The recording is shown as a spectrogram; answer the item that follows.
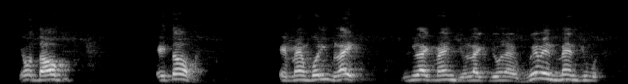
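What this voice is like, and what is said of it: Put-on Vietnamese accent, poorly done. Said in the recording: “that's a very bad imitation of my Vietnamese driver”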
